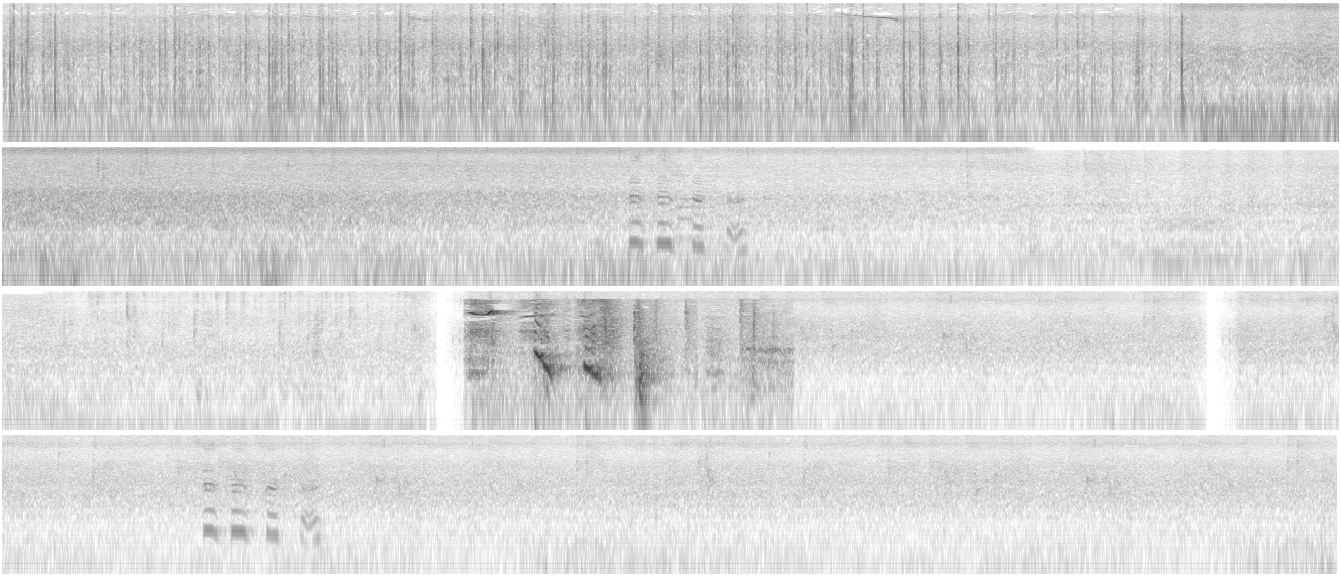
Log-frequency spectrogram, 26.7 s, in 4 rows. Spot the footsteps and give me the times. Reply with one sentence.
The footsteps can't be heard in this clip.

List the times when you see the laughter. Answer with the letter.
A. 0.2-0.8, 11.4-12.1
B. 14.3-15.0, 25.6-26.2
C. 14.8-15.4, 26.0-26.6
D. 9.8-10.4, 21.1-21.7
D.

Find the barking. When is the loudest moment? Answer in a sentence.
The volume of the barking peaks at 16 seconds.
